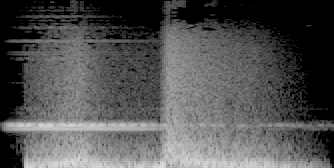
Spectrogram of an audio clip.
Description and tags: A shorter FTL Drive sound.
